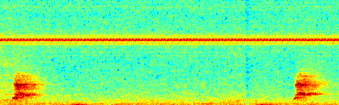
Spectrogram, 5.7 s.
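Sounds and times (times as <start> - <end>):
dog barking faintly at night: 0.2 - 0.8, 4.9 - 5.5.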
